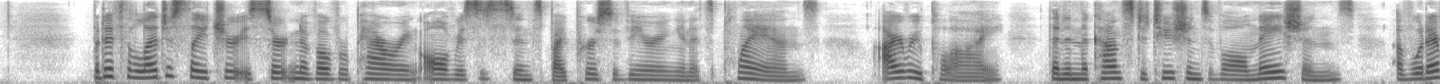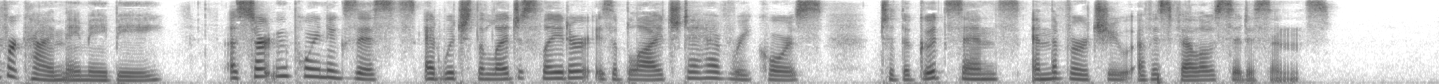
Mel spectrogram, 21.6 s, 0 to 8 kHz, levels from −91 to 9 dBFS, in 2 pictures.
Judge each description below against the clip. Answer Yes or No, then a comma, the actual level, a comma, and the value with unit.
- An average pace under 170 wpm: Yes, average, 150 wpm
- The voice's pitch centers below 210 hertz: Yes, medium, 185 Hz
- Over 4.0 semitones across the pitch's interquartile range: Yes, average, 4.5 semitones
